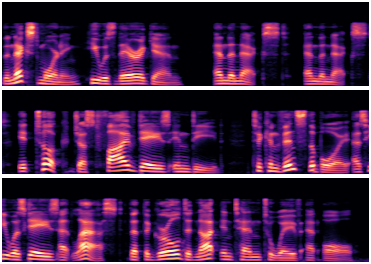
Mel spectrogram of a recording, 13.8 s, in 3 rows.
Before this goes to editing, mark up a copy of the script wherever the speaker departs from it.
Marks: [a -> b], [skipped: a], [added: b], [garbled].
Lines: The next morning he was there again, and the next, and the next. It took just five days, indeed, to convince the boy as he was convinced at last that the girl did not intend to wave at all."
The next morning he was there again, and the next, and the next. It took just five days, indeed, to convince the boy as he was [convinced -> days] at last that the girl did not intend to wave at all."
